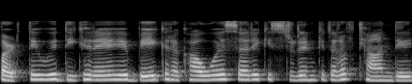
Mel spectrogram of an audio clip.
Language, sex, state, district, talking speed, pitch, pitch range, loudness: Hindi, female, Bihar, Gaya, 260 wpm, 215 Hz, 205-230 Hz, -18 LUFS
